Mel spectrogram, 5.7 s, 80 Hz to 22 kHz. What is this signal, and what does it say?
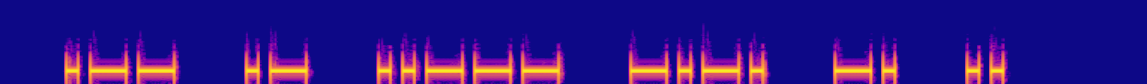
Morse code, heard as a keyed tone, about 20 wpm, spaced as for 15 wpm, 700 Hz. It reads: WA2CNI
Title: 147 Lesson 24g - Letter y - Call Signs 20wpm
